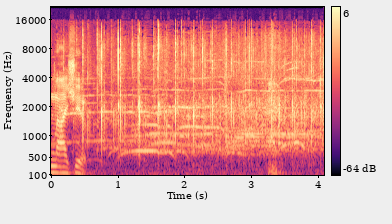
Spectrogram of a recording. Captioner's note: applause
